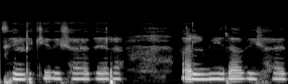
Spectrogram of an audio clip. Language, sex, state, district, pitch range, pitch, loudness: Hindi, female, Jharkhand, Ranchi, 240-260 Hz, 255 Hz, -17 LUFS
